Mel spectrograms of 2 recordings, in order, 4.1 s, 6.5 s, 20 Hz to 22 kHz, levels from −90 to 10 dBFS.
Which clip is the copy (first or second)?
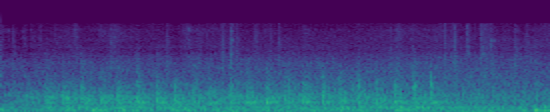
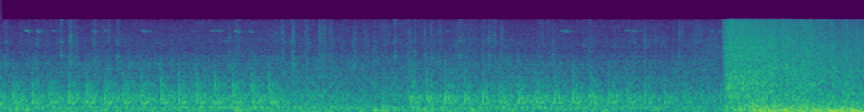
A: first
